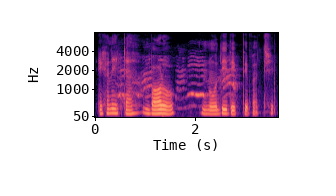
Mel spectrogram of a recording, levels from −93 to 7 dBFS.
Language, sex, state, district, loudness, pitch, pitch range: Bengali, male, West Bengal, Alipurduar, -19 LUFS, 145 Hz, 135-160 Hz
